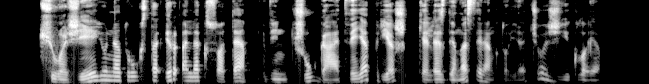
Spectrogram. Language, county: Lithuanian, Šiauliai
